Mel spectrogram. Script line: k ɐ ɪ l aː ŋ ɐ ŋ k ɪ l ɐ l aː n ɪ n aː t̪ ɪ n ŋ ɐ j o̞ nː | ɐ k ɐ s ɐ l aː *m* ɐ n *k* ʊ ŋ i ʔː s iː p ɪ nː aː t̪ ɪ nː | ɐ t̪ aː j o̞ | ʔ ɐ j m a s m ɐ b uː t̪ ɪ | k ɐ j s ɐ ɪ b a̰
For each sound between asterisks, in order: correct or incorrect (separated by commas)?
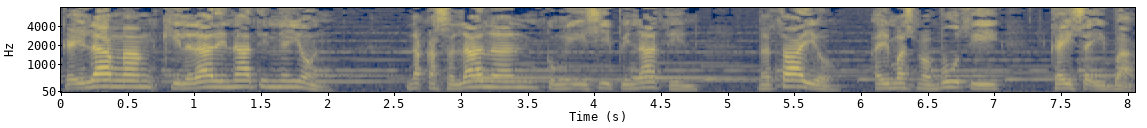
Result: incorrect, correct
